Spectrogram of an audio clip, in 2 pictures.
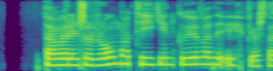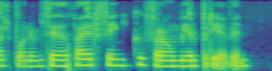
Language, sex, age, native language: Icelandic, female, 18-19, Icelandic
